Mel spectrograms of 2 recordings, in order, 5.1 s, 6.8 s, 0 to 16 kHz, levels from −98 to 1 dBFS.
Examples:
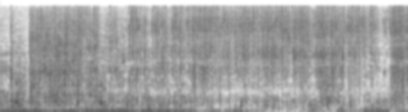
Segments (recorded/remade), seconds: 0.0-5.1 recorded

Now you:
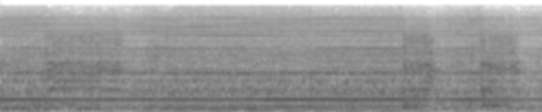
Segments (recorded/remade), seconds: 0.0-0.8 recorded; 0.8-2.9 remade; 2.9-5.2 recorded; 5.2-6.8 remade

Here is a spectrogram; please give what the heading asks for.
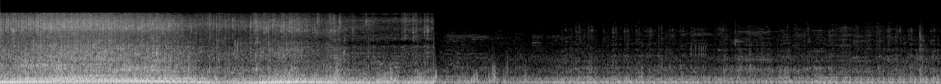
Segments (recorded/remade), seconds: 0.0-8.4 recorded; 8.4-8.9 remade; 8.9-9.4 recorded

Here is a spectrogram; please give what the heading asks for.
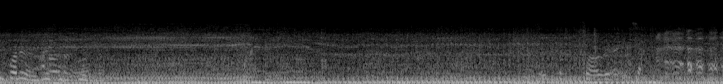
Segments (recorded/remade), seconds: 0.0-3.0 recorded; 3.0-4.3 remade; 4.3-4.7 recorded; 4.7-5.4 remade; 5.4-7.2 recorded

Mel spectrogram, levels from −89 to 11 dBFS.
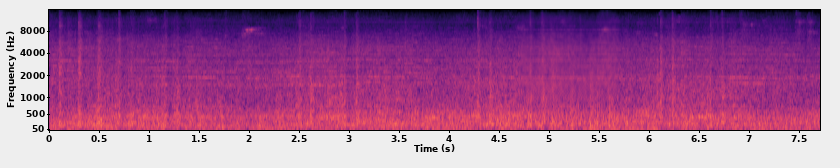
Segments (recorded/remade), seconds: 0.0-4.7 recorded; 4.7-5.7 remade; 5.7-7.7 recorded

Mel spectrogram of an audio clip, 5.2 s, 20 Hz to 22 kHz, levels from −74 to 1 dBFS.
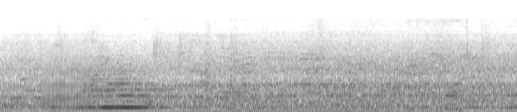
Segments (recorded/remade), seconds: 0.0-0.4 recorded; 0.4-0.9 remade; 0.9-5.2 recorded

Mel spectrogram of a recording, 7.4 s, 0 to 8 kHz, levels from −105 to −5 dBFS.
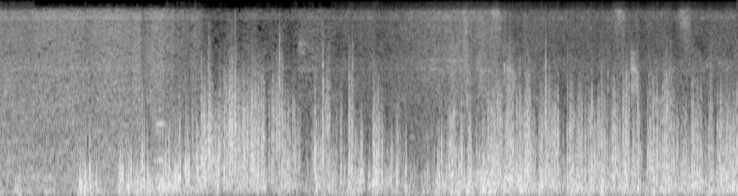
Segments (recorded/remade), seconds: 0.0-0.5 remade; 0.5-1.1 recorded; 1.1-2.2 remade; 2.2-2.7 recorded; 2.7-3.3 remade; 3.3-7.4 recorded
